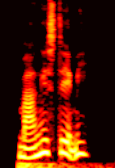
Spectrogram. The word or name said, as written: mangestemmig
